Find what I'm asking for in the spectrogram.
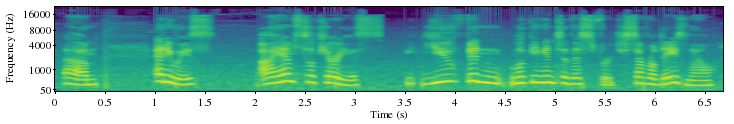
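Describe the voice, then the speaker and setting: A woman's voice: sits high, low-quality recording. A woman voicing a shy, awkward young female ghost in an intimate audio drama, stammering, hesitant and apologetic, anxious but kind. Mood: nervous, concerned. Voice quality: soft stammer. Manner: hesitant, apologetic, self-doubting, rambling.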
